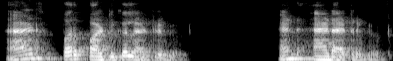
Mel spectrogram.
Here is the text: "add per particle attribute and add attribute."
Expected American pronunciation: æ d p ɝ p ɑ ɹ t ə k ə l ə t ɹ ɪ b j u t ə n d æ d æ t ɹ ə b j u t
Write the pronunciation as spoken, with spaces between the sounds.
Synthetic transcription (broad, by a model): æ d p ɝ p ɑ ɹ t ə k ə l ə t ɹ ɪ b j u t ə n d æ d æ t ɹ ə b j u t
